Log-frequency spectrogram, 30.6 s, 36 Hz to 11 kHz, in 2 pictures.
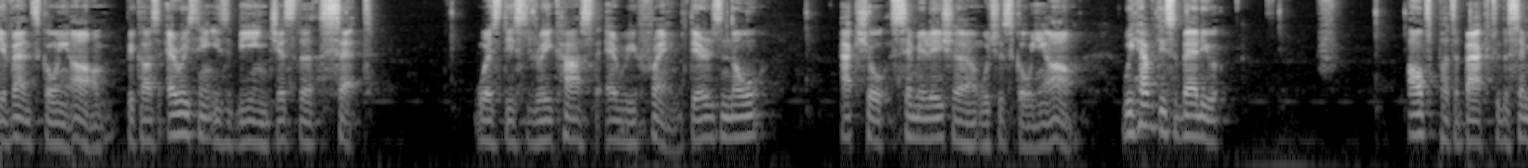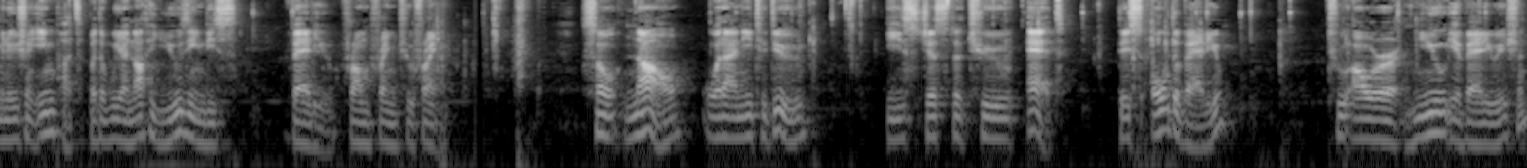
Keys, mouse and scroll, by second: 0.7 space, 1.8 space, 2.2-2.9 middle drag, 2.9-3.3 scroll down 1, 3.3-4.5 middle drag, 4.5-5.6 drag, 5.6-5.9 scroll down 1, 5.9-8.1 middle drag, 8.1 click, 8.9-9.3 scroll up 4, 9.3-11.4 middle drag, 11.4 d, 11.6 click, 11.9-12.7 d, 12.8 click, 13.8 d, 14.1 click, 14.7 d, 17.6 d, 17.8-18.2 drag, 18.2 d, 20.1 n, 22.4-23.4 middle drag, 23.4 d, 23.9-25.2 right drag, 25.2 d, 26.1 click, 26.9 d, 28.2 alt+click, 30.2 click.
